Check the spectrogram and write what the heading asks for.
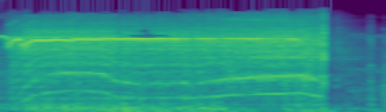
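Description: DeWalt cordless drill-driver running steadily while driving a screw into the wall, its motor pitch wavering under load, then cutting off abruptly at the end.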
